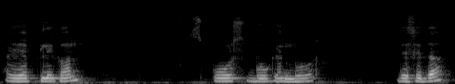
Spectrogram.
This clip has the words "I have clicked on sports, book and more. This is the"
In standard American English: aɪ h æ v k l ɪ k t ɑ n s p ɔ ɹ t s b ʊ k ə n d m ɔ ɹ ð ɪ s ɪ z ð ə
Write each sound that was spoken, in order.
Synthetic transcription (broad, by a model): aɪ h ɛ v k l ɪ k ɑ n s p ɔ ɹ t s b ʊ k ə n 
